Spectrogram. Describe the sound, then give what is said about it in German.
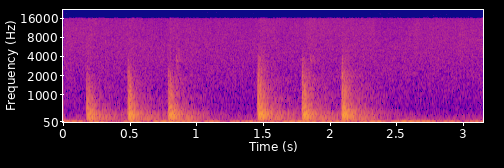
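Knocking on the door of a grandmother's house: six dull, low knocks in two evenly spaced sets of three, with no voices. “klopfte an die Türe”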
